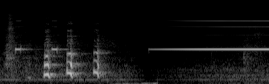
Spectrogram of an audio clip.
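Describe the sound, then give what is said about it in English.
A few short electronic beeps as buttons are pressed on a kitchen timer, set while noodle kugel bakes in the oven at 350 for about 20 minutes, followed by a steady, high-pitched tone that keeps sounding and grows louder, with no talking. “And yes, I do set a timer.”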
